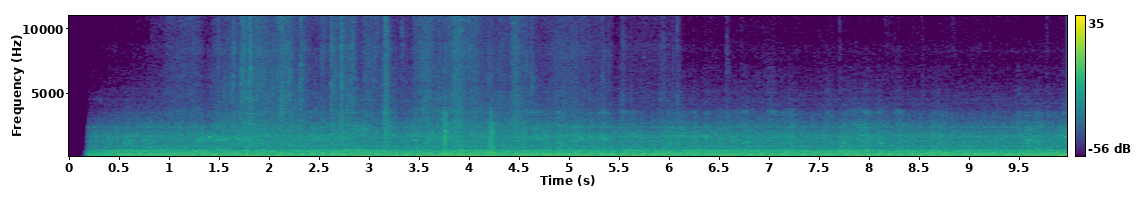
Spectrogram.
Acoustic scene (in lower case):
bus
